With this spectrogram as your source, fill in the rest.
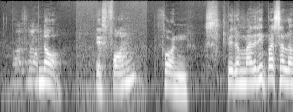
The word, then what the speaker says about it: Font: Como es un apellido catalán, cuando quieren pronunciarlo bien, pronuncian la T. Que se agradece mucho, pero no se pronuncia. Font.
